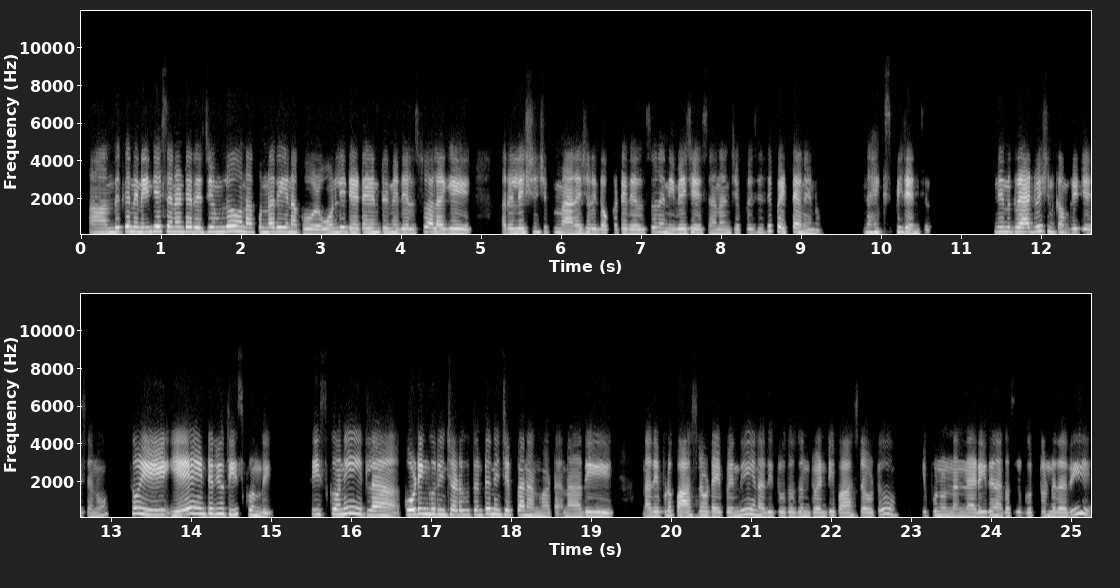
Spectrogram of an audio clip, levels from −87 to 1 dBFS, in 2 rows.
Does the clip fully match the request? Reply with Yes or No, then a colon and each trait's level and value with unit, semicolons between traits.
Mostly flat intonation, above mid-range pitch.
No: average, 3.7 semitones; high, 210 Hz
